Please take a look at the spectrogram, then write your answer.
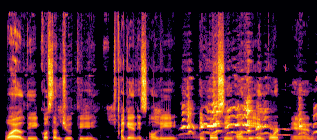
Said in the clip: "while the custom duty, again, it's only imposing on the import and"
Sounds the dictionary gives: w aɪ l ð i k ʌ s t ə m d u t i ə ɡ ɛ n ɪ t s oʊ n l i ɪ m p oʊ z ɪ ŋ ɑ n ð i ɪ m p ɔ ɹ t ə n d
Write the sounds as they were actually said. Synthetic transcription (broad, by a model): w aɪ l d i k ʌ s t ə m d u t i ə ɡ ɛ n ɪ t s oʊ n l i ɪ m p oʊ s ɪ ŋ ɑ n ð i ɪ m p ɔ ɹ t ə n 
